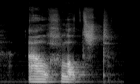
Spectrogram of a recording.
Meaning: superlative degree of aalglad
- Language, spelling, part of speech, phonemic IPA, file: Dutch, aalgladst, adjective, /alˈɣlɑtst/, Nl-aalgladst.ogg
